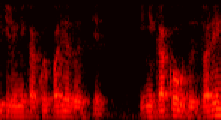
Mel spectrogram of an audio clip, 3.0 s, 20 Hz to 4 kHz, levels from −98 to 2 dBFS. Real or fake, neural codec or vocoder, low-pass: real; none; 3.6 kHz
